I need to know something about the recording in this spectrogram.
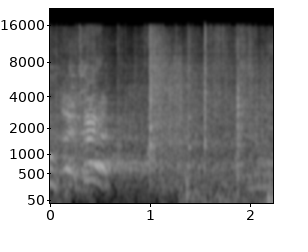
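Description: Two sharp smacks of badminton rackets striking a shuttlecock, about a second in and near the end, ringing in a large sports hall, with voices calling early on.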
